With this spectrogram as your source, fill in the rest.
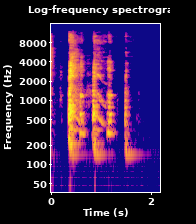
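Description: Three separate coughs, close up and fairly quiet, the first the strongest, with short pauses between them.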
